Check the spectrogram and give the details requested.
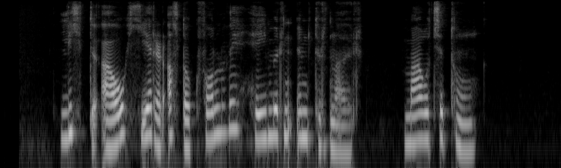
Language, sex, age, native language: Icelandic, female, 20-29, Icelandic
